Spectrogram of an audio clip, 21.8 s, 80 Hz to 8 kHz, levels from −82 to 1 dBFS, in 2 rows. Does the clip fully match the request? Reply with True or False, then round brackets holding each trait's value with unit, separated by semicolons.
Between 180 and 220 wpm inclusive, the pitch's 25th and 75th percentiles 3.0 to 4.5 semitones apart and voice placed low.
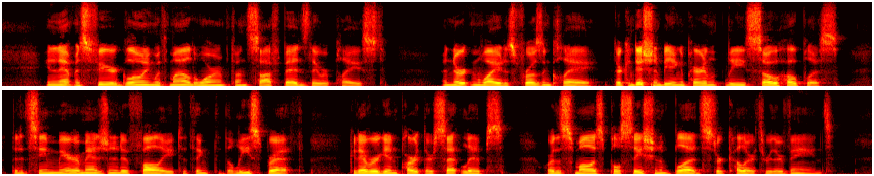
False (150 wpm; 3.6 semitones; 115 Hz)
